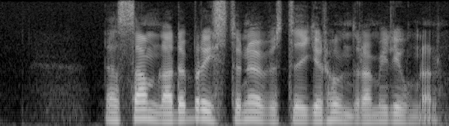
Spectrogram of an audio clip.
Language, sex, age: Swedish, male, 29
